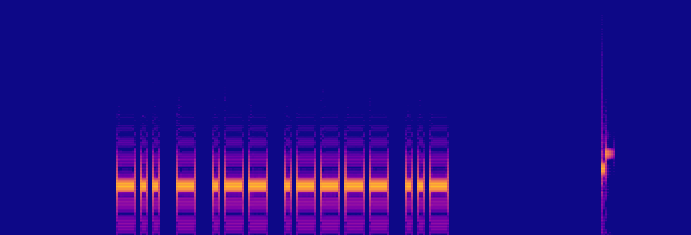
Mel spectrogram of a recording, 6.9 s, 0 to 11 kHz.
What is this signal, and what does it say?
Morse code, heard as a keyed tone, about 20 wpm, 700 Hz. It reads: DTW1U
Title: Five Challenging Letter-Number Combinations 20wpm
